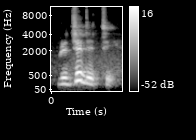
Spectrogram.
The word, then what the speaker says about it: rigidity: the first syllable rigid rigidity rigidity stress is on the second syllable rigidness rigidness stresses again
